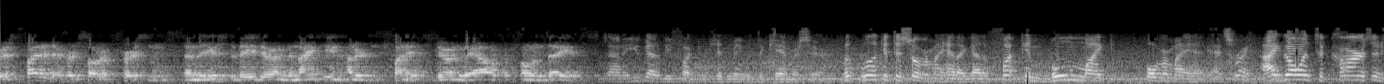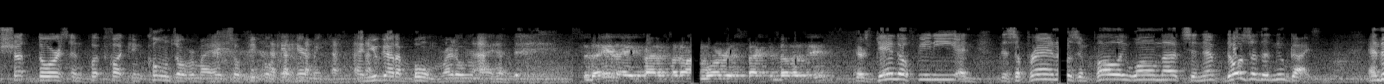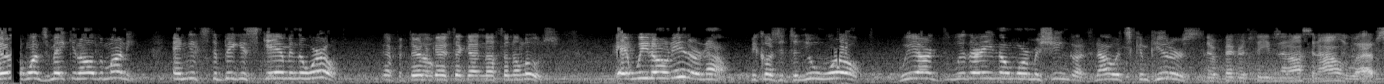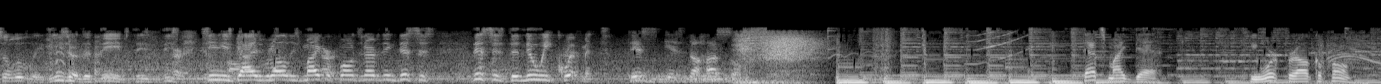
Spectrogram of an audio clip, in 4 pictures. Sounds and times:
Speech: 0.0s - 19.0s, 19.7s - 49.0s, 52.4s - 53.2s, 54.0s - 55.1s.

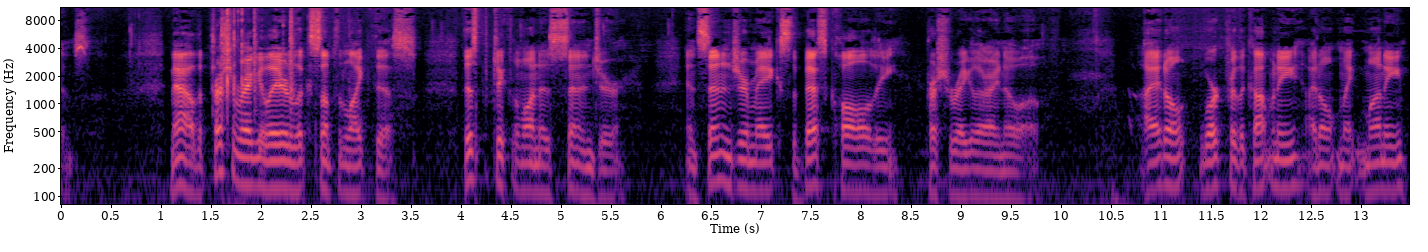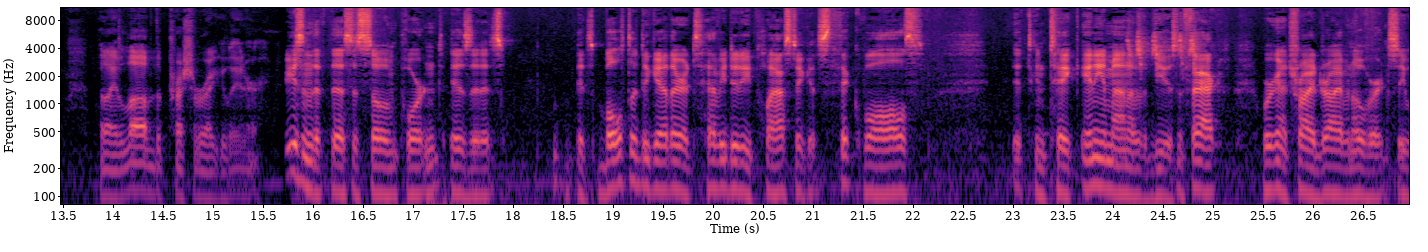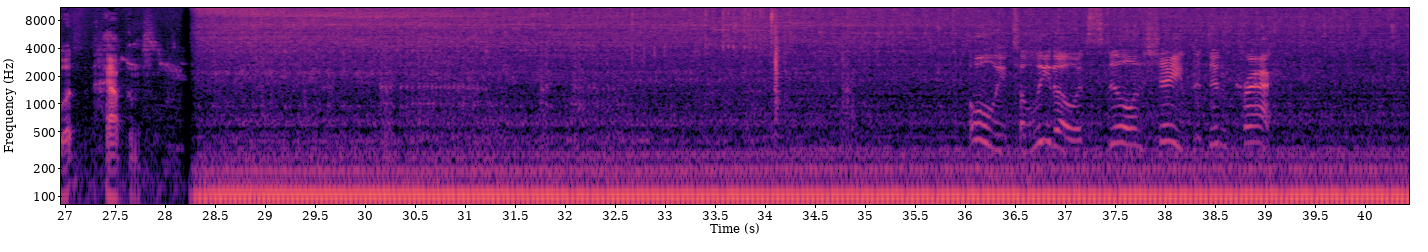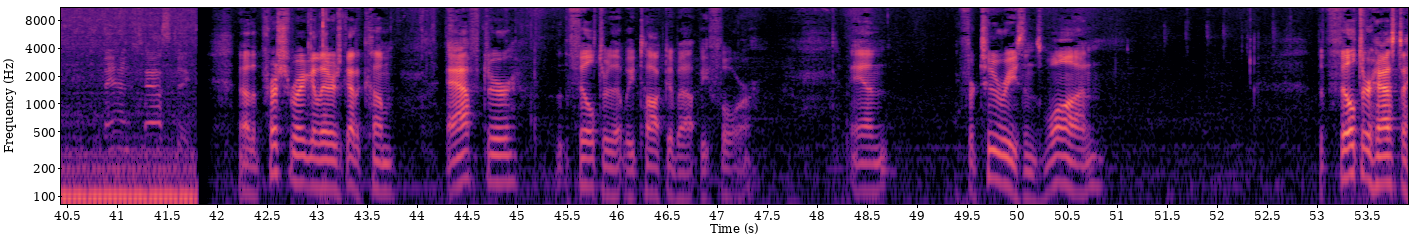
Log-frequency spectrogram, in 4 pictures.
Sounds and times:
Speech: 0.0s - 0.3s, 1.1s - 9.8s, 10.8s - 22.2s, 23.0s - 27.9s, 36.0s - 39.2s, 40.9s - 47.4s, 48.3s - 48.8s, 49.4s - 50.9s, 53.0s - 53.9s.

